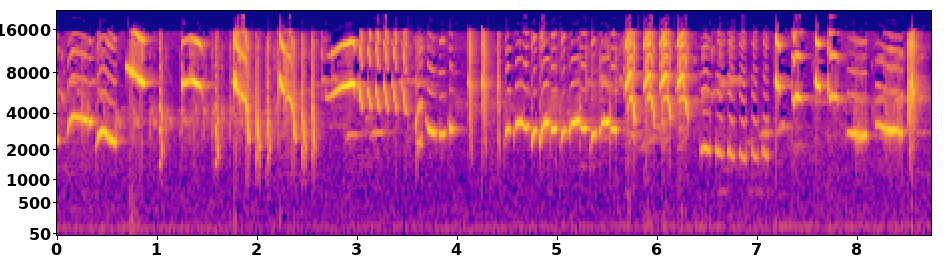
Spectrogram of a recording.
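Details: Continuous rolling song of a mountain flowerpecker, used to stir up rival birds: a fast, varied stream of high squeaky chirps, bursts of rapid ticking trills and downslurred whistles, densely packed with hardly a pause, over a faint steady low hum.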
